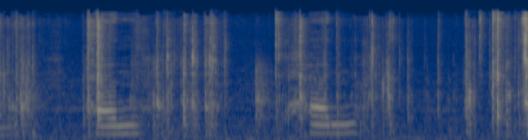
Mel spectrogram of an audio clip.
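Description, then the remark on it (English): Irregular plastic clicks and light rattling as pens are handled and dropped into a folder, with some crinkling of packaging and a couple of brief voiced sounds between them. “Pen, okay, put that in.”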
